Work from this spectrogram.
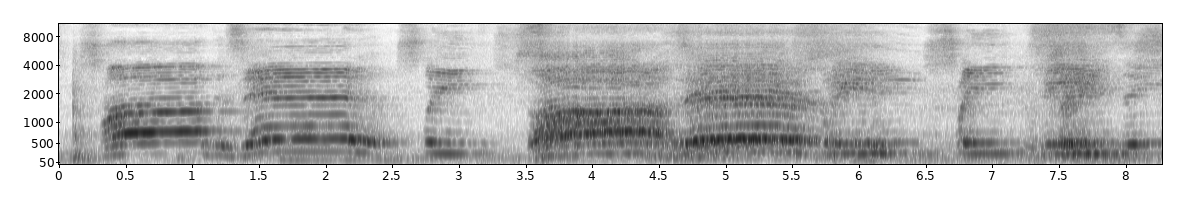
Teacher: পেটের সঙ্গে লাগাইয়া এবং উপরের দাঁতের সাহায্য নিয়ে সাদ উচ্চারিত হয়। সাদ বলার সময় জিহ্বার মধ্যখানটা কি প্রশস্ত হবে, জিহ্বাটা উপরের দিকে ঠেলে উঠবে এবং আওয়াজটা মোটা হবে।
